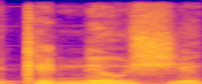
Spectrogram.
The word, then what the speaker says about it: Kenosha: The Kenosha Kid.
